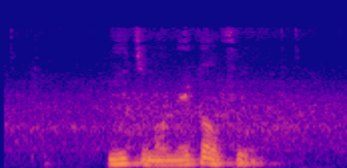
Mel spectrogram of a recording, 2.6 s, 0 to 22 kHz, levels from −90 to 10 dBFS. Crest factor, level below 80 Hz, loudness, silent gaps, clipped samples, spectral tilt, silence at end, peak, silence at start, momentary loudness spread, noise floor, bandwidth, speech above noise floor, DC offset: 16 dB; -52 dBFS; -25 LUFS; none; under 0.1%; -9 dB/octave; 0.65 s; -10 dBFS; 0.8 s; 10 LU; -54 dBFS; 11.5 kHz; 30 dB; under 0.1%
